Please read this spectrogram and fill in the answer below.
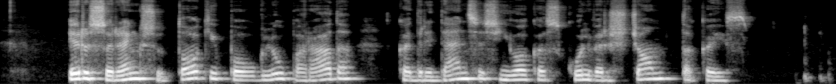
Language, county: Lithuanian, Vilnius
